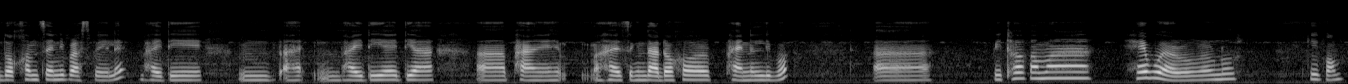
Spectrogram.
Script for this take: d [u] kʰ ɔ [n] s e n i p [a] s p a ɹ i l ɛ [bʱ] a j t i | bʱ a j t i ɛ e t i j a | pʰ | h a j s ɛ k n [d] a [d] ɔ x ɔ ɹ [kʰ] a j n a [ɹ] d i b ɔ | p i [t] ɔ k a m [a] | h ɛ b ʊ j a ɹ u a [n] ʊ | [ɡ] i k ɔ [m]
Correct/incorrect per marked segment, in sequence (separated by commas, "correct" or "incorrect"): incorrect, incorrect, correct, correct, correct, correct, incorrect, incorrect, incorrect, correct, correct, incorrect, correct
